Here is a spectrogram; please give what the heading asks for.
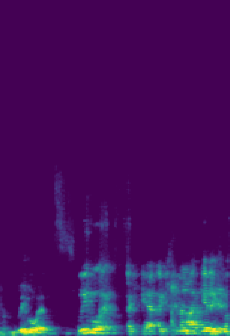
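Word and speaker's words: Leibovitz: We had also the famous photographer Annie, can you pronounce her last name for me? Leibowitz.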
